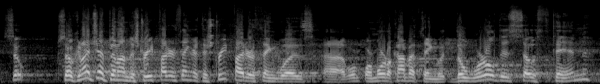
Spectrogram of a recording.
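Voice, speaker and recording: A man joins a live discussion in a conversational tone. His voice is a bit higher than average, carried by the long reverb of a hall. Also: lively intonation, a little fast, fairly bright tone. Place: large room at a convention. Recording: echoey hall, live panel recording.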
